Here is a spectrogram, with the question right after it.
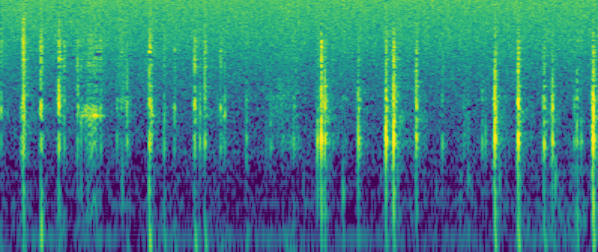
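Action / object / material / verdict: tap / darbuka hand drum with plastic membrane / plastic / none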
